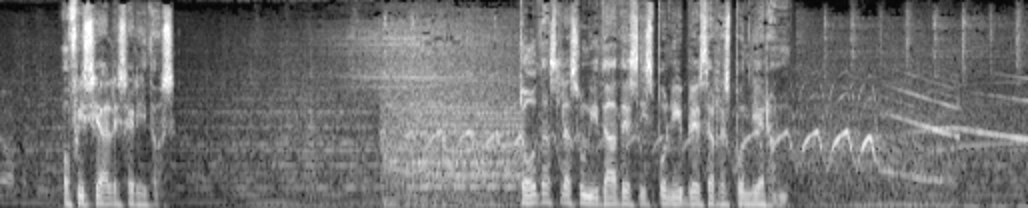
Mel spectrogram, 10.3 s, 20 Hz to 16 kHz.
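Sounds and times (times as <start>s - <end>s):
speech: 0.6s - 1.9s, 5.2s - 8.1s
police patrol car sirens wailing: 3.8s - 10.2s.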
